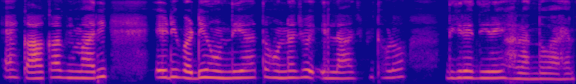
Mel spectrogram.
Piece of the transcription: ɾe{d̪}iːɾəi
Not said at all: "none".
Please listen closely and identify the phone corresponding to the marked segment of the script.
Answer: d̪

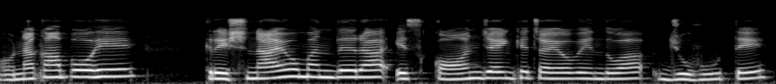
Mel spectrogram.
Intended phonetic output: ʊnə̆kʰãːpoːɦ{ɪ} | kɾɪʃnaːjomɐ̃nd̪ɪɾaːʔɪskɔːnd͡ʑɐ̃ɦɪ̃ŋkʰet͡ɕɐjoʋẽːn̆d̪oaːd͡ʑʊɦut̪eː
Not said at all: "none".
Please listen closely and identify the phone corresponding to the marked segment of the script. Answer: ɪ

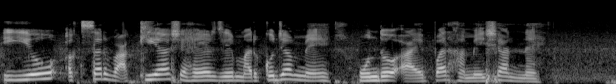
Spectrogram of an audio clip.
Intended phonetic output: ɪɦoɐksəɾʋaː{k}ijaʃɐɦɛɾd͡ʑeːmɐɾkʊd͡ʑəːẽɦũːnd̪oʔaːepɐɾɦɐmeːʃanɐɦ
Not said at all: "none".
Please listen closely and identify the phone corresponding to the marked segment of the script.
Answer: k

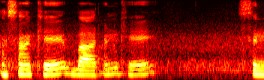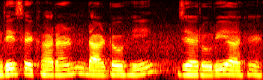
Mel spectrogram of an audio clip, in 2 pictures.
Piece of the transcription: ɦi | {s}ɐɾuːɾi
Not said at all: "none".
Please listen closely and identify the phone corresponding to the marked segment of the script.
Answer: z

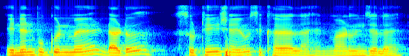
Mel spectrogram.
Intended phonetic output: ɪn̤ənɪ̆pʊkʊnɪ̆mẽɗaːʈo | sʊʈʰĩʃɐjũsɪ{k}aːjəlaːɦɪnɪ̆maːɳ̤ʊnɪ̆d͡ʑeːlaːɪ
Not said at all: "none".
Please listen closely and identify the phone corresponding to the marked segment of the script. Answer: kʰ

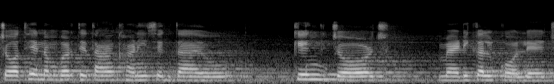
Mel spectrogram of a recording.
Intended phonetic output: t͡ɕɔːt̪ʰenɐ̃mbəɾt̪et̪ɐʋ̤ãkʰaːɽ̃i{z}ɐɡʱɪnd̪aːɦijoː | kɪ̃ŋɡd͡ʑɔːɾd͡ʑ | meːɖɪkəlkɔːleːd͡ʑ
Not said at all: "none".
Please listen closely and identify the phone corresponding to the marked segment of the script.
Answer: s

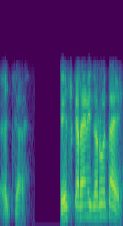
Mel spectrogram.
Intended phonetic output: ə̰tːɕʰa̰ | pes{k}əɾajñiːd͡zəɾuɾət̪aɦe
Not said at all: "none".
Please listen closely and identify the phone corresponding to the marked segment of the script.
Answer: k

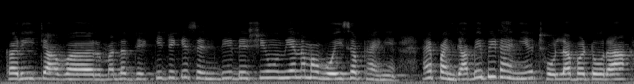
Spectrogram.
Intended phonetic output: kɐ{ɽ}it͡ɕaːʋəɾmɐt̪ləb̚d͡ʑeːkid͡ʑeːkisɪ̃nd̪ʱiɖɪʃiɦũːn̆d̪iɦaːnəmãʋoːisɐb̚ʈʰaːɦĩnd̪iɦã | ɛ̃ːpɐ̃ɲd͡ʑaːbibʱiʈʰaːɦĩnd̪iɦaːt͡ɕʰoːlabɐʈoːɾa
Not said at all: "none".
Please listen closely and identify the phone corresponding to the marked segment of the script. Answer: ɾ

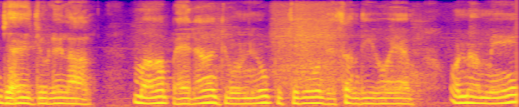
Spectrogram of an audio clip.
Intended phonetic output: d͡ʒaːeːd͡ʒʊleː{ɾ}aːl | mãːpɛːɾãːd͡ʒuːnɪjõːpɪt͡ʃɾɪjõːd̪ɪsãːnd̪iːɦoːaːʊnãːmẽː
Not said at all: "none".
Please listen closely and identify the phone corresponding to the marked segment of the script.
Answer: l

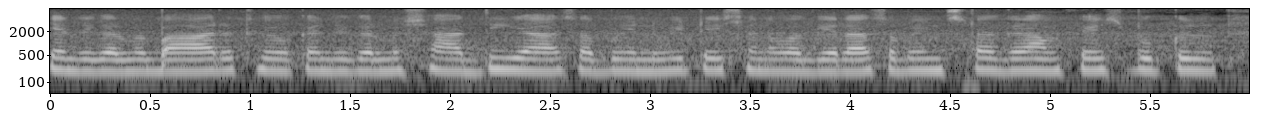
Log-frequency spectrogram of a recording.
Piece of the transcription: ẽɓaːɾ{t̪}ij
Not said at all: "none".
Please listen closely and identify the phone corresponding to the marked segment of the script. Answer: t̪ʰ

